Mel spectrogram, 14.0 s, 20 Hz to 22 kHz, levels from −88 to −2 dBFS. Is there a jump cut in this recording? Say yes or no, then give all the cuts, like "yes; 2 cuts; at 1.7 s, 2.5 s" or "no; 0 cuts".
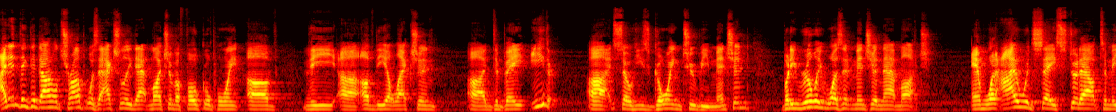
yes; 1 cut; at 7.6 s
